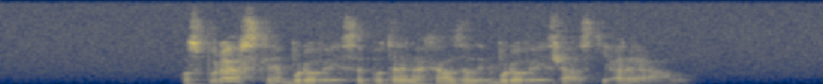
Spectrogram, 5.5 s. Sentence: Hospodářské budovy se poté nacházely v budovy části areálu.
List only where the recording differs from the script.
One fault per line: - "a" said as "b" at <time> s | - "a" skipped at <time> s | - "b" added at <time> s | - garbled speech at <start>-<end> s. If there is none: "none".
none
